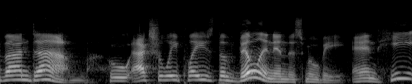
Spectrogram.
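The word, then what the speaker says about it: Vilain: his name is also villain it's spelled v i l a i n and is pronounced villain but yeah you add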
